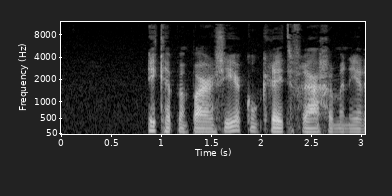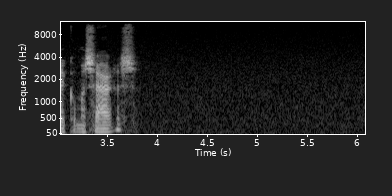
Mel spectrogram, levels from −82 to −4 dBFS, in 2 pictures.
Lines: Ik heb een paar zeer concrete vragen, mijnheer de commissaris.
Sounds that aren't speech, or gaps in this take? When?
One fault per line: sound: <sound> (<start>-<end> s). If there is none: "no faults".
no faults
